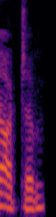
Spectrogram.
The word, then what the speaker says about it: autumn: In autumn, N is silent.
